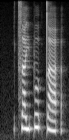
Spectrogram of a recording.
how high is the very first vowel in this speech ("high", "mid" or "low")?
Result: low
